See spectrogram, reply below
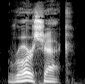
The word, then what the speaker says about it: Rorschach: If you see the neon tiger and the the um, the Rosach, Ros, what, how do you say it? Rorschach.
